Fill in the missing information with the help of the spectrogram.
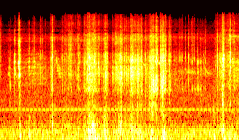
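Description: Utility knife blade scraping and cutting through gritty asphalt roof shingles along a curve, in irregular rasping strokes with many small crackling ticks.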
